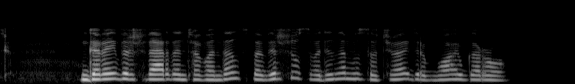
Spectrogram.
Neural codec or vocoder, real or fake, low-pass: autoencoder, 44.1 kHz, a latent of 192 numbers a frame, MeloTTS; fake; 5.4 kHz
